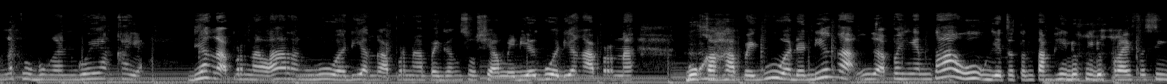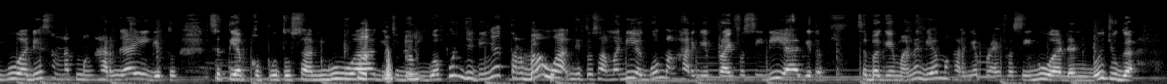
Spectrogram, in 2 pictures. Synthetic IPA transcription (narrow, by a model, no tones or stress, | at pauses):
aŋət̪hubuŋanɡuajakajaʔ | diaŋɡaʔpərnahlaɾaŋɡuadiaŋɡaʔpərnahpeɡaŋsosialmediaɡuadiaŋɡaʔpərnah | bukaɦapeɡuadandiaŋɡaʔŋɡaʔpeŋɛnt̪auɡit̪ut̪ənt̪aŋɦidʊphidʊpːɾajfəsiɡuadiasaŋat̪̚məŋɦarɡaiɡit̪u | sət̪iap̚kəput̪usanɡuaɡit̪udanɡuapʊnd͡ʒadiɲat̪ərbawaʔɡit̪usamadiaɡuaməŋɦarɡaipɾajfəsidiaɡit̪usəbaɡajmanadiaməŋɦarɡaipɾajfəsiɡuadanɡuad͡ʒuɡa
